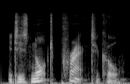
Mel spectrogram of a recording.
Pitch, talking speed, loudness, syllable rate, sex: 110 Hz, 185 wpm, -20 LUFS, 5.3 syllables/s, male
